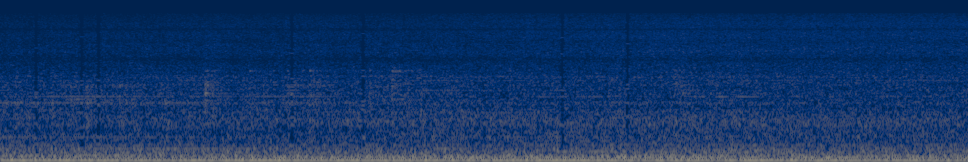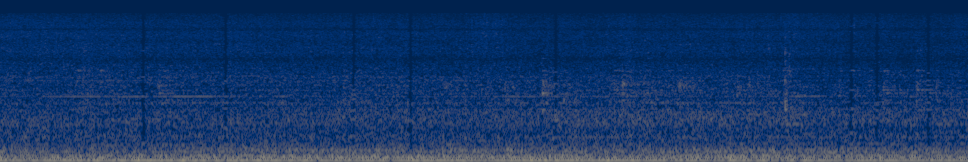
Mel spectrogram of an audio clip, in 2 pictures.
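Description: Vervaet self-propelled machine's diesel engine running at a steady drone while pumping water for irrigation, with an even hiss of water spray over it.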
